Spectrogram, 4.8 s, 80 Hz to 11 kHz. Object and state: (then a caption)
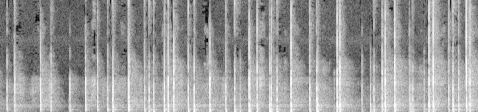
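Cardboard box tapped with fingernails. Fingernails of both hands tap quickly on the front face of a closed, printed cardboard loaf pan box, medium-sized and hollow. There are 29 sharp, dry taps in an uneven rapid stream, each with a low hollow thump that dies away almost at once.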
